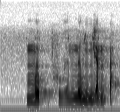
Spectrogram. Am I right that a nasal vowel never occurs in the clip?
yes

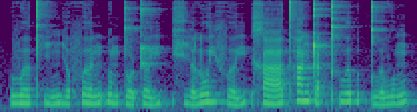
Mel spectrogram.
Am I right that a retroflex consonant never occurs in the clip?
no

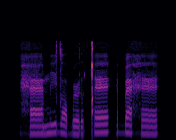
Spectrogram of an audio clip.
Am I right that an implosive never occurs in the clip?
no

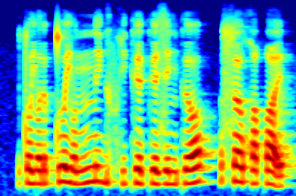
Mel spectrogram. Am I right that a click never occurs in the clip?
yes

